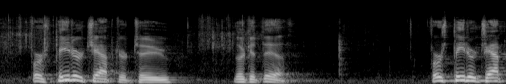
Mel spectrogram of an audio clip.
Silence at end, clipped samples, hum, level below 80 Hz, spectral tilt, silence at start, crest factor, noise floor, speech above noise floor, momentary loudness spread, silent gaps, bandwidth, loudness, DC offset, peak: 0 s; under 0.1%; none; -62 dBFS; -5.5 dB/octave; 0.2 s; 18 dB; -56 dBFS; 36 dB; 11 LU; none; 10.5 kHz; -21 LUFS; under 0.1%; -4 dBFS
